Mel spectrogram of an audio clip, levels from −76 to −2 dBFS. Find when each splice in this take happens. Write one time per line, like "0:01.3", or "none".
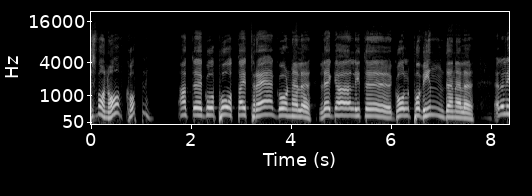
0:01.5
0:04.5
